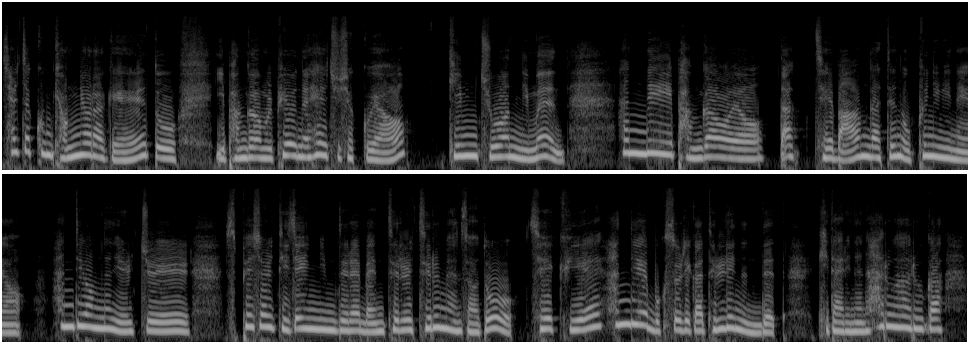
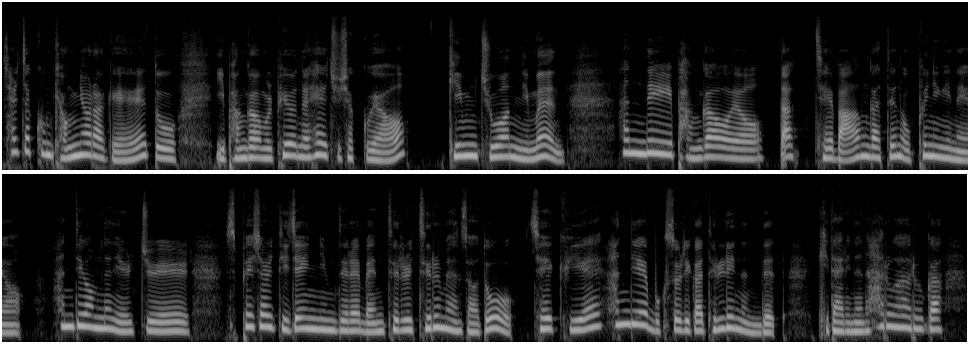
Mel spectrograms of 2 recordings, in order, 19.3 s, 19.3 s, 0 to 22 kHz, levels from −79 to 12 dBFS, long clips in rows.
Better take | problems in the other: second | distortion; slight; 10 dB below the speech

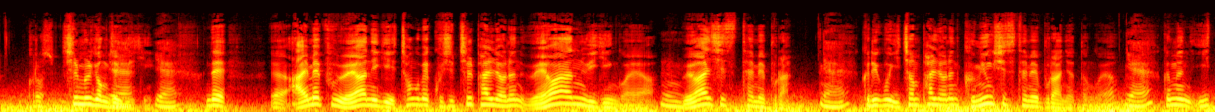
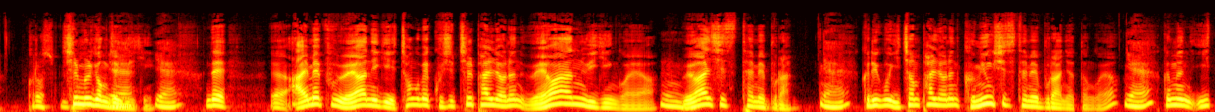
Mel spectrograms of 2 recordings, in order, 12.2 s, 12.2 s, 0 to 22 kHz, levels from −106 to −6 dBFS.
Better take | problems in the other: second | wind noise on the microphone; occasional gusts; 20 dB below the speech

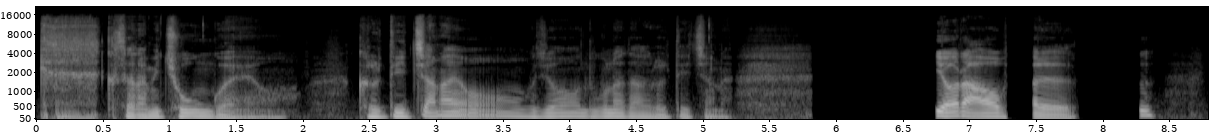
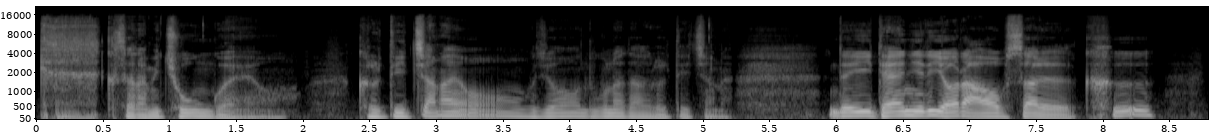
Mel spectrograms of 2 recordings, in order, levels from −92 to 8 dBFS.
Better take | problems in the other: second | audio cutting out; at 6 s for 1 s, at 7.5 s and at 8 s

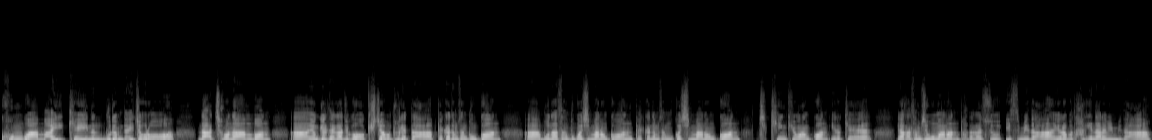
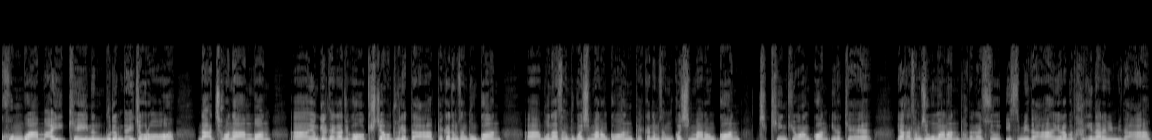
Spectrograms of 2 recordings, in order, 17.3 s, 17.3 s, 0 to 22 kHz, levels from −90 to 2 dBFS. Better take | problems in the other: second | muffled; slightly; fading above 4 kHz

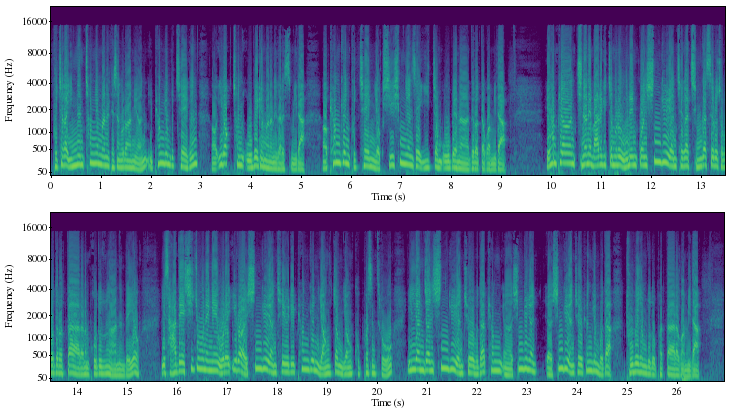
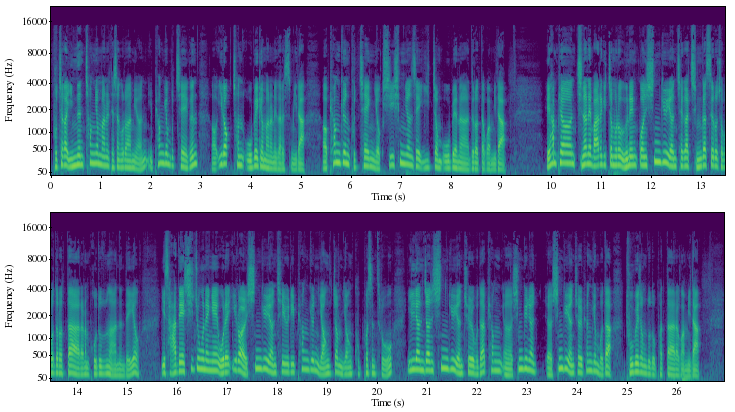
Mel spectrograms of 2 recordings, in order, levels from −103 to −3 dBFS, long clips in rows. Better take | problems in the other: second | distortion; heavy; 22% of the sound clipped

